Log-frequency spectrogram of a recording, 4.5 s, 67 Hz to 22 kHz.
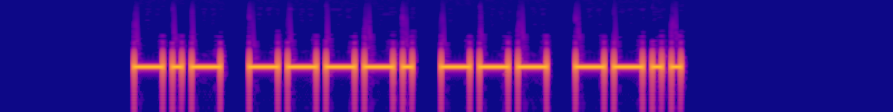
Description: Morse code, heard as a keyed tone, about 25 wpm, 700 Hz. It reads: K9OZ
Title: Call Signs Repeated 3x - 25wpm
